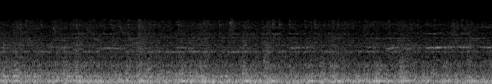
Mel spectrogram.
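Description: Express passenger train running along the track: a steady rumble of wheels and coaches.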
